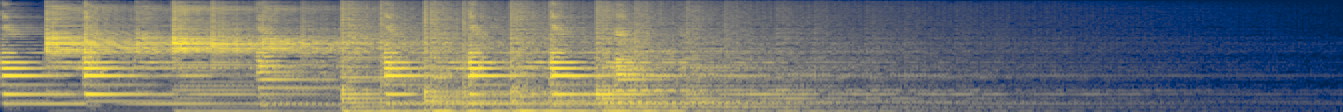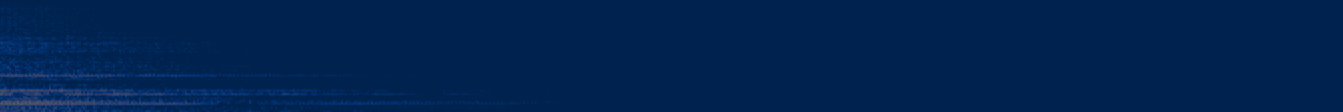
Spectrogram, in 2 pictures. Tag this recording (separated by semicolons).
chinese; strings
